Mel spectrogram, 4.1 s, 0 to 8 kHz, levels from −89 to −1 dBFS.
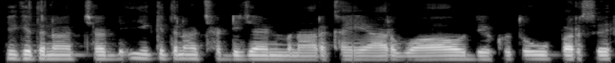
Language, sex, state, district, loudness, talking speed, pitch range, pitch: Hindi, male, Uttarakhand, Uttarkashi, -23 LUFS, 235 wpm, 125-140 Hz, 135 Hz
